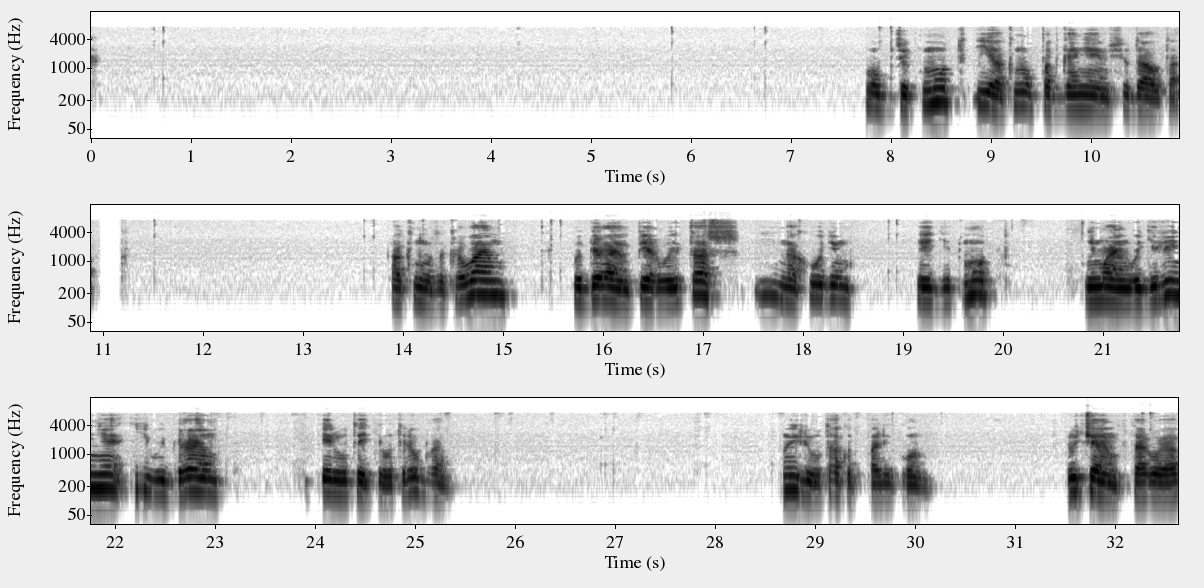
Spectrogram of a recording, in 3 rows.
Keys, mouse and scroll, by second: 4.3 click, 6.7 click, 13.5 click, 14.1 middle click, 15.4 click, 16.9 click, 19.4 shift+middle click, 20.5 click, 21.4-22.5 scroll up 1, 22.8 click, 23.6 shift+click, 25.1 click, 25.8 middle click, 25.8-26.4 scroll up 1, 26.8 shift+click, 27.7 click, 28.4 click, 29.6 middle click, 32.1 click.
